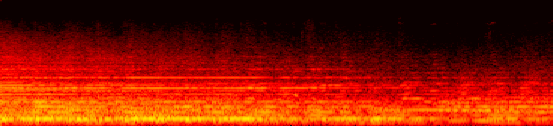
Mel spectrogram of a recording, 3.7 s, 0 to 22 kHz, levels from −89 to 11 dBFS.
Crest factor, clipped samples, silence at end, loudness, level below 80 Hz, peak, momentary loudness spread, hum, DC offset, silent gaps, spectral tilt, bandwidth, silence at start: 14 dB; under 0.1%; 0 s; -26 LUFS; -50 dBFS; -12 dBFS; 9 LU; none; under 0.1%; none; -9 dB/octave; 7.2 kHz; 0 s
